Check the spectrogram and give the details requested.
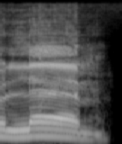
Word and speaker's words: ل: La lettre lem qui ressemble au L en français. Lem.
